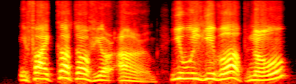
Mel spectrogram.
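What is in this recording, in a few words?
Portuguese male, voice; Pirates Of The Caribbean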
